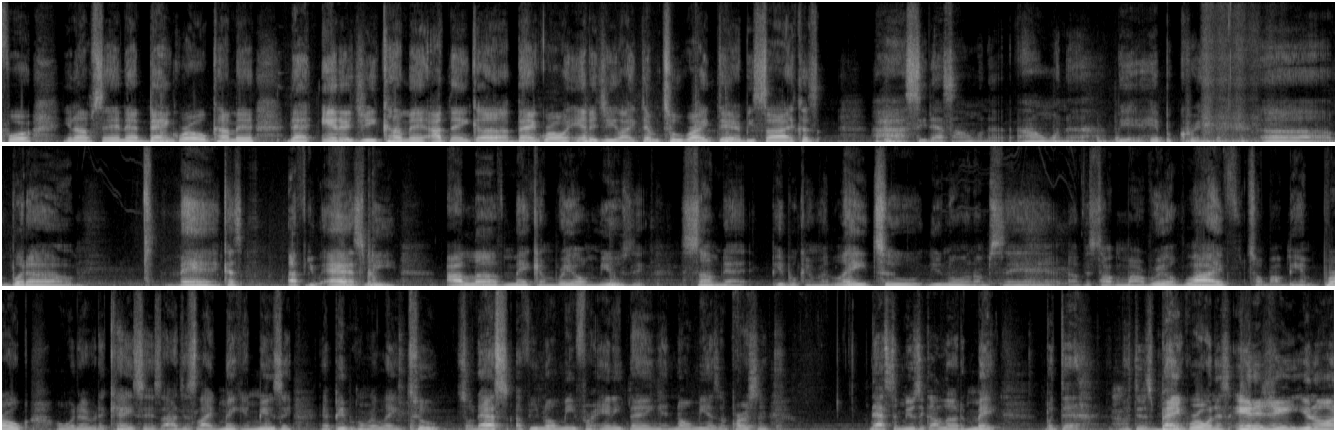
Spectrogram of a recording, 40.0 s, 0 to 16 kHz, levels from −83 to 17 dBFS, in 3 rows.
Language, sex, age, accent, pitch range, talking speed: English, male, 30-49, American, 100-130 Hz, 180 wpm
